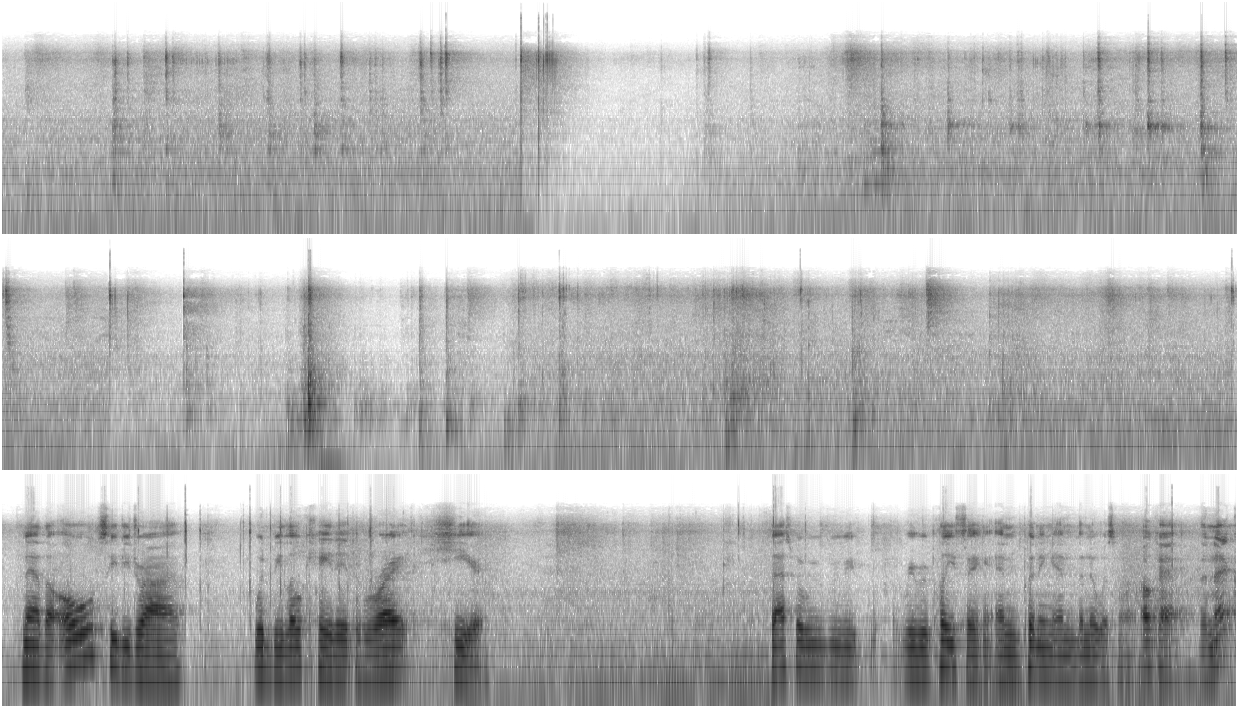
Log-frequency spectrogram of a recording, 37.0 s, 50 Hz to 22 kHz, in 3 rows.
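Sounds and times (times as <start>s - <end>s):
tools and sheet metal clicking: 1.0s - 4.6s, 8.7s - 12.6s.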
